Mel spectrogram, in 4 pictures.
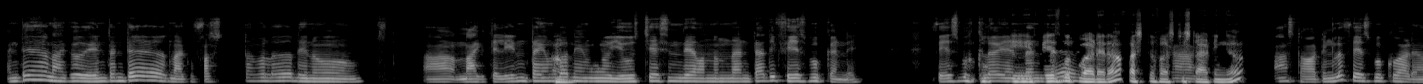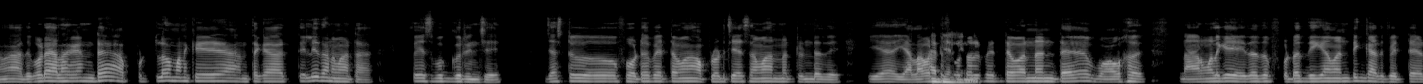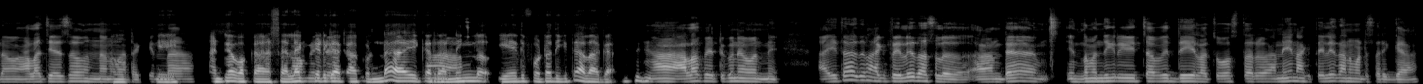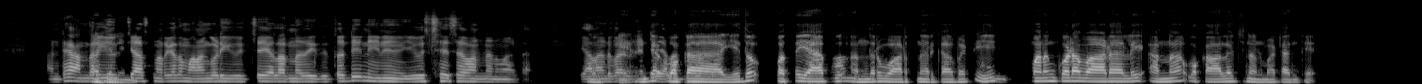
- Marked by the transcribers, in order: in English: "ఫస్ట్ ఆఫ్ ఆల్"; lip smack; in English: "యూజ్"; in English: "ఫేస్‌బుక్"; in English: "ఫేస్‌బుక్‌లో"; in English: "ఫేస్‌బుక్"; in English: "ఫస్ట్, ఫస్ట్ స్టార్టింగ్?"; in English: "స్టార్టింగ్‌లో ఫేస్‌బుక్"; in English: "ఫేస్‌బుక్"; in English: "అప్‌లోడ్"; in English: "నార్మల్‌గా"; in English: "సెలెక్టెడ్‌గా"; in English: "రన్నింగ్‌లో"; in English: "కామెంట్"; other background noise; giggle; lip smack; in English: "రీచ్"; in English: "యూజ్"; in English: "యూజ్"; in English: "యూజ్"
- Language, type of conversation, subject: Telugu, podcast, మీ పని ఆన్‌లైన్‌లో పోస్ట్ చేసే ముందు మీకు ఎలాంటి అనుభూతి కలుగుతుంది?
